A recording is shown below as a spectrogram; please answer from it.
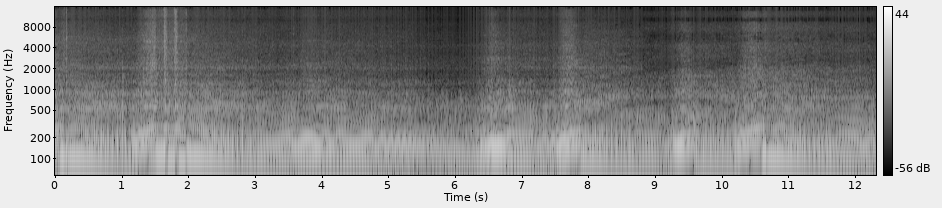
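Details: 1999 Lincoln Continental with stock exhaust after exhaust leaks were partly repaired: several quick throttle blips, revs climbing and dropping cleanly to idle with no obvious puffing or ticking.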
